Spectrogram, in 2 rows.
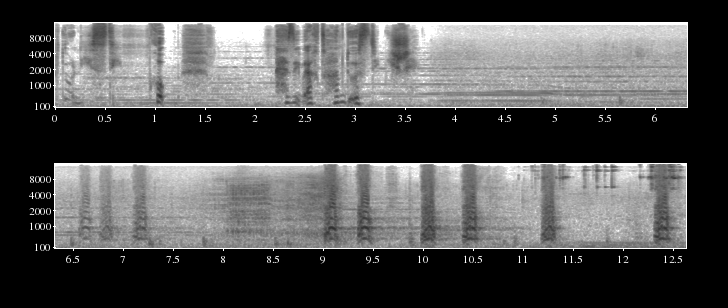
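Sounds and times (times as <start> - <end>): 
speech: 0.2 - 1.6, 2.3 - 3.6
neighbour's dog barking: 6.5 - 7.4, 9.0 - 11.5, 12.3 - 12.6.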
